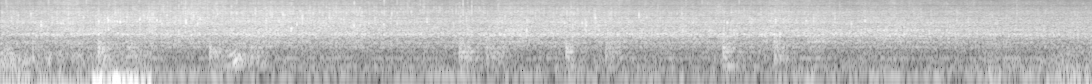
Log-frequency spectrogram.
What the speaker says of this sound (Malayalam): പിന്നെ വെളിച്ചെണ്ണ ഒഴിച്ച് കൊടുക്കാം. പിന്നെ ഇഞ്ചി, വെളുത്തുള്ളി, പച്ചമുളക്, പെരുംജീരകം, വേപ്പില ഇവയുടെ പേസ്റ്റ് ചേർത്ത് കൊടുക്കാം.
